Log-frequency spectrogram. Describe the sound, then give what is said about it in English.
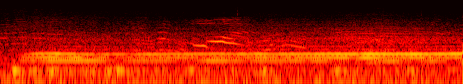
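A paddle-wheel riverboat churns past in front of a dock and disappears behind an island, its steady low rumble carrying a sustained droning hum, with faint chirps and outdoor ambience layered over it. “Still see the top of the boat. Paddle wheel is just about to disappear behind the dock there, and it's gone now.”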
